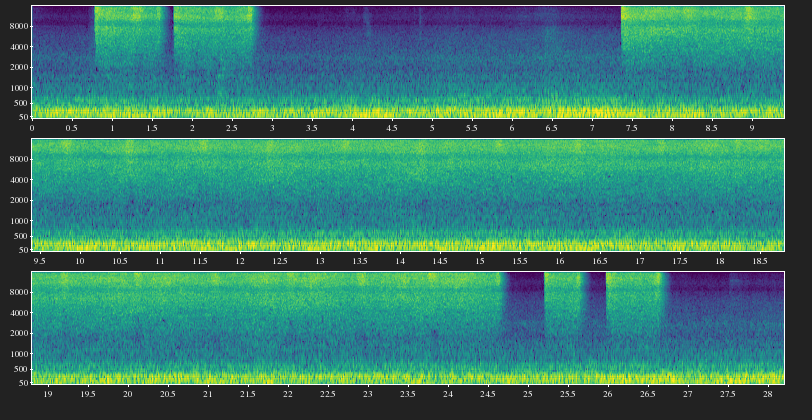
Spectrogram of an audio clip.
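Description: Gravity-feed paint spray gun hissing as compressed air atomises the paint, stopping for a few seconds early on and in a couple of short breaks near the end as the trigger is released. Underneath is the steady low drone of the spray booth's air extraction.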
